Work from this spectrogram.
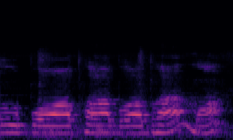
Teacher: প, ফ, ব, ভ, ম, এগুলো হচ্ছে আমাদের ঠোঁটের সাহায্যে উচ্চারিত হয় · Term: ওষ্ঠ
